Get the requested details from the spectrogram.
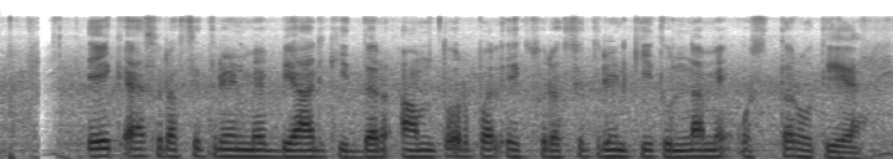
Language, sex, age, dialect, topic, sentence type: Hindi, male, 18-24, Hindustani Malvi Khadi Boli, banking, question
